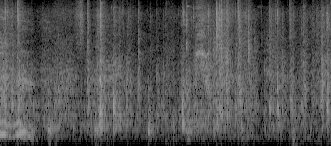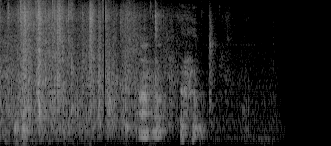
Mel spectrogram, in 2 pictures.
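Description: Indoor handling noise: scattered small clicks, knocks and rustling with brief faint voices, which cut off abruptly about seven seconds in.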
